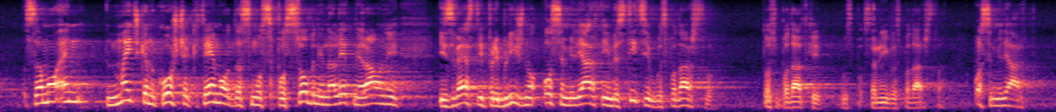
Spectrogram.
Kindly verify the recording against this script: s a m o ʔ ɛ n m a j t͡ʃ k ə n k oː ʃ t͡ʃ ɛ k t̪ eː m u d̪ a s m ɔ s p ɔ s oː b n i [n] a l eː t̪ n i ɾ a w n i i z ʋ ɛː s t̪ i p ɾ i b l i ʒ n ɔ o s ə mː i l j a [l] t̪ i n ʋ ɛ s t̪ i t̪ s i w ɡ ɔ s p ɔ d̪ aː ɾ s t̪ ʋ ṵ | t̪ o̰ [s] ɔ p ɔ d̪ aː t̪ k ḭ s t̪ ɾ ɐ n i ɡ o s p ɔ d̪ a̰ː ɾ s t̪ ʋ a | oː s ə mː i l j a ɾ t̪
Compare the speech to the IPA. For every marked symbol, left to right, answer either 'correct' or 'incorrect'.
correct, incorrect, correct

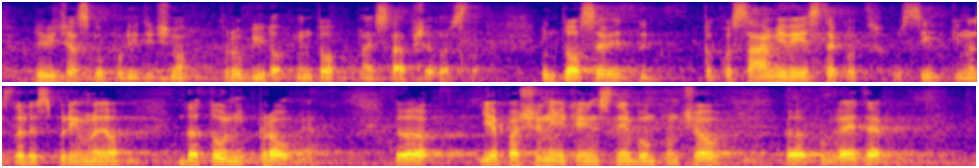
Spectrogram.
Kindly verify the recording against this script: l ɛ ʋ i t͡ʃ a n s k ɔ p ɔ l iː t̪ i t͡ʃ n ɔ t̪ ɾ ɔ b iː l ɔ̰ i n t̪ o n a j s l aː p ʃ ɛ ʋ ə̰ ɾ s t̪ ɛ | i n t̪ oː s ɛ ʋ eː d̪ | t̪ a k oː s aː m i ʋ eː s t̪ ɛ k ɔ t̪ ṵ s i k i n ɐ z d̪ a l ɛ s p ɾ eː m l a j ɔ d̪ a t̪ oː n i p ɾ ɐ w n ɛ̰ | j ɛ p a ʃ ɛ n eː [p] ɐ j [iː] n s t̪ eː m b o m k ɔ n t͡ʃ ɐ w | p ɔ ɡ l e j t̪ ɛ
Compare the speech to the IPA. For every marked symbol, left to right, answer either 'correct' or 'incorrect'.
incorrect, incorrect

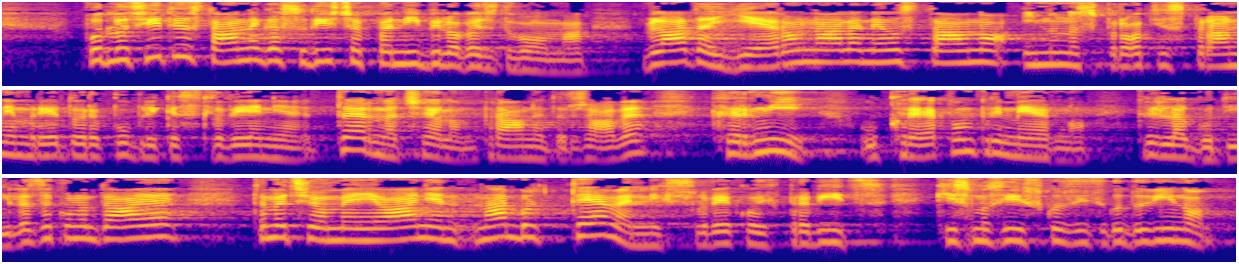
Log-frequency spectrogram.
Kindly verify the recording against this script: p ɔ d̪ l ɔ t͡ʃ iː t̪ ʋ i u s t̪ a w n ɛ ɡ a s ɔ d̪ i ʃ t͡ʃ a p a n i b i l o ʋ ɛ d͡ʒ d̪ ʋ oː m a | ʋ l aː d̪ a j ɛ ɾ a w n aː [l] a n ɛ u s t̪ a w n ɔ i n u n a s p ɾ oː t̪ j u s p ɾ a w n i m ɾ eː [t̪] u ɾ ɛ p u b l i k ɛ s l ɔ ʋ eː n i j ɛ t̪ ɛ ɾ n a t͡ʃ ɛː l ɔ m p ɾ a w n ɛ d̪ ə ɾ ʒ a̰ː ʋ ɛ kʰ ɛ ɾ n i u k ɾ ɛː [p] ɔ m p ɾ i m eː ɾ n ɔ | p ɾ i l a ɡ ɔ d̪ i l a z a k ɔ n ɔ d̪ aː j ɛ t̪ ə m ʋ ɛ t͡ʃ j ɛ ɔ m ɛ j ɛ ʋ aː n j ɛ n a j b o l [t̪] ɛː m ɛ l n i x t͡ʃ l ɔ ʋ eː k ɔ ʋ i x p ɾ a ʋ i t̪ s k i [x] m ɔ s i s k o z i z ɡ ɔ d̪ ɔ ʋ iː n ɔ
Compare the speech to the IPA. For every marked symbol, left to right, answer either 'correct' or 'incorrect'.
correct, incorrect, correct, correct, incorrect

